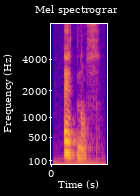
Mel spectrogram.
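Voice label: "etnos", Azerbaijani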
